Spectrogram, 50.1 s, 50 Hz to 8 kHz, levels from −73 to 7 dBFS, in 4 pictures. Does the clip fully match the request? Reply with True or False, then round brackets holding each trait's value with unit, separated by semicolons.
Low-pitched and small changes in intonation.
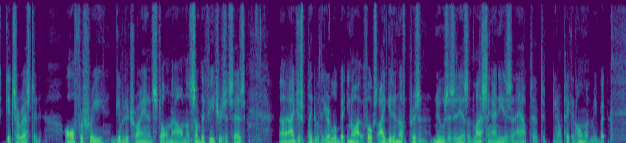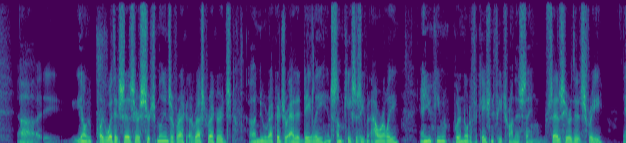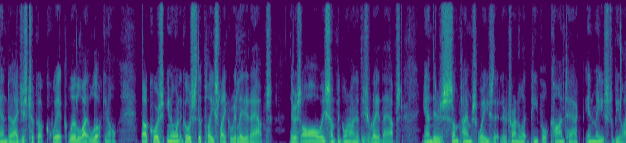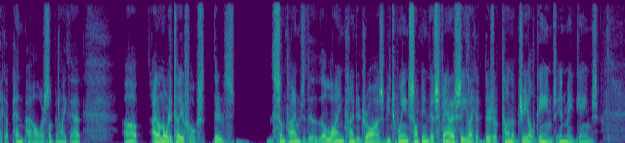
False (95 Hz; 3.6 semitones)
